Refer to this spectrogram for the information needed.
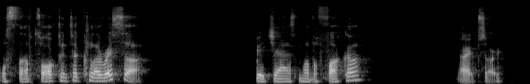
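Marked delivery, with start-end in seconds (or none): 0.0-3.6 scolding, laying-into tone. Acting out Johnny's wife scolding him about Clarissa: imitating Johnny's wife. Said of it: "I'm sure your wife doesn't sound like that".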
